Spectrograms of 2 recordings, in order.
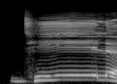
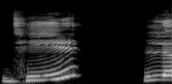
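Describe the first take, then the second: First: Whole word in one go, vowels held; syllables joined. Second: Each syllable slowly held, first one rising. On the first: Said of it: "तो मिलके बन जाएगा". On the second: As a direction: break the word into long, separate syllables. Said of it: "एक अक्षर का उच्चारण करके". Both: Shown as a demonstration.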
